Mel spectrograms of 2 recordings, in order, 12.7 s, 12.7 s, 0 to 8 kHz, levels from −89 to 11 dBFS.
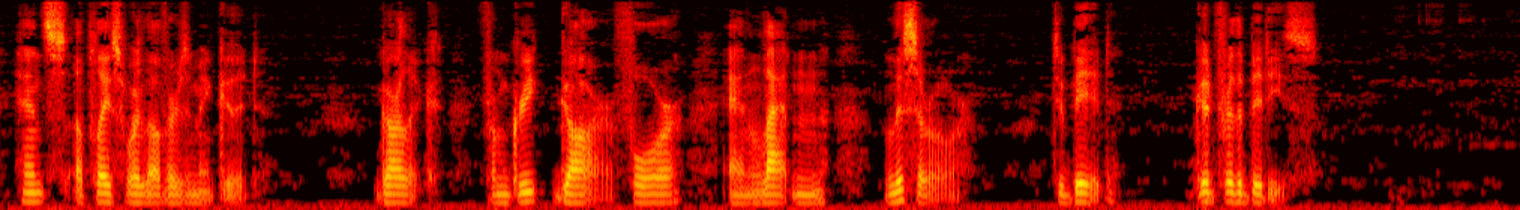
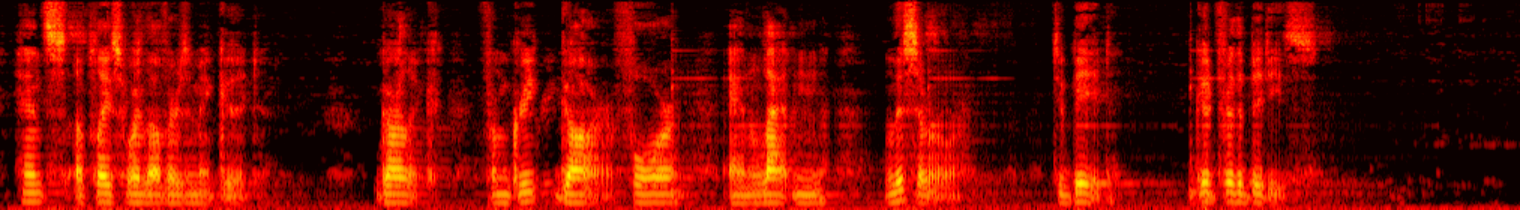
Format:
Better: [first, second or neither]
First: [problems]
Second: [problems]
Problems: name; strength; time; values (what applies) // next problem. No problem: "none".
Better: first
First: none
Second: noise reduction (neural separator model SepFormer DNS4)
